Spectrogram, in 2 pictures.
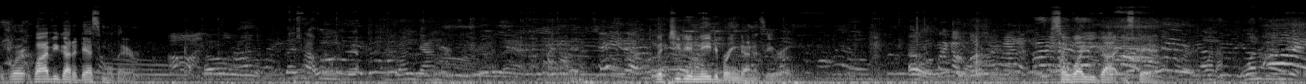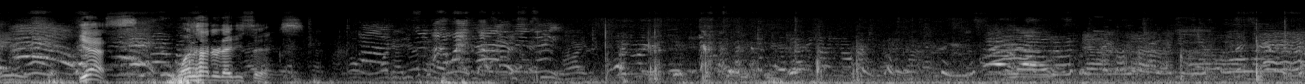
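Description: Children chatter outdoors in the background.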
